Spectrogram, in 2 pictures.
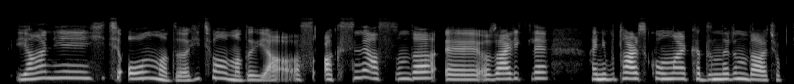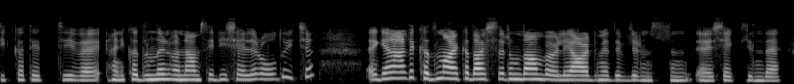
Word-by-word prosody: Yani, 295 +4 -1
hiç 300 -1 -7
olmadı, 250 -9 0
hiç 255 +9 -10
olmadı, 210 -9 0
ya, 205 - +1
as 230 - -6
aksine, 300 +6 -1
aslında, 275 +2 0
eee, 225 -1 +2
özellikle, 260 +4 +1 0.4
hani, 240 -1 +2
bu 235 - -9
tarz 270 +1 +6
konular 260 -1 +1
kadınların 245 +1 +1
daha 220 -3 +4
çok 205 0 -12
dikkat 210 +1 -8
ettiği 205 +1 -5
ve, 195 0 -1
hani, 210 0 -1
kadınların 230 +2 +2
önemsediği 220 0 0
şeyler 225 +2 -3
olduğu 245 +5 -4
için, 355 +5 -7 0.5
eee, - - +1
genelde 285 +5 +4
kadın 275 -1 +1
arkadaşlarımdan 250 -2 +4
böyle, 210 -2 -1
"Yardım 205 -1 +3
edebilir 205 0 -4
misin?" 185 0 -6
eee, 180 -1 -3
şeklinde 180 -1 -5
235 Hz, 140 wpm, -24 LUFS, 205-265 Hz, 0.5 s, tarz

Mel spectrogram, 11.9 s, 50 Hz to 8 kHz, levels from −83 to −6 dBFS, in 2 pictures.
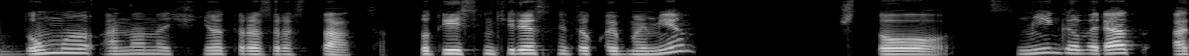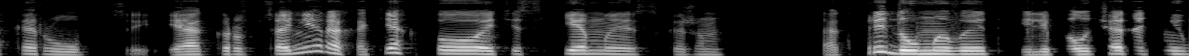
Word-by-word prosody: думаю, 195 +9 -1
она 175 +2 -6
начнет 170 0 -8
разрастаться. 155 -4 -3
Тут 165 +1 -3
есть 185 0 +3
интересный 190 0 0
такой 165 -1 -3
момент, 190 - -3 0.7
что 155 -1 +2 0.2
СМИ 195 +6 -7
говорят 205 0 +2
о 160 +1 -1
коррупции 150 -5 -8
и - - -7
о 145 +1 +4
коррупционерах, 160 - 0
о 145 - -7
тех, 230 -1 +1
кто 175 -2 +3
эти 160 0 -1
схемы, 165 0 -1
скажем 140 -2 -15 0.5
так, - - -11
придумывает 170 -8 +5
или 135 +1 -3
получает 155 +5 0
от 160 - -8
них 165 -1 -5
165 Hz, 145 wpm, -26 LUFS, 155-180 Hz, 0.7 s, придумывает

